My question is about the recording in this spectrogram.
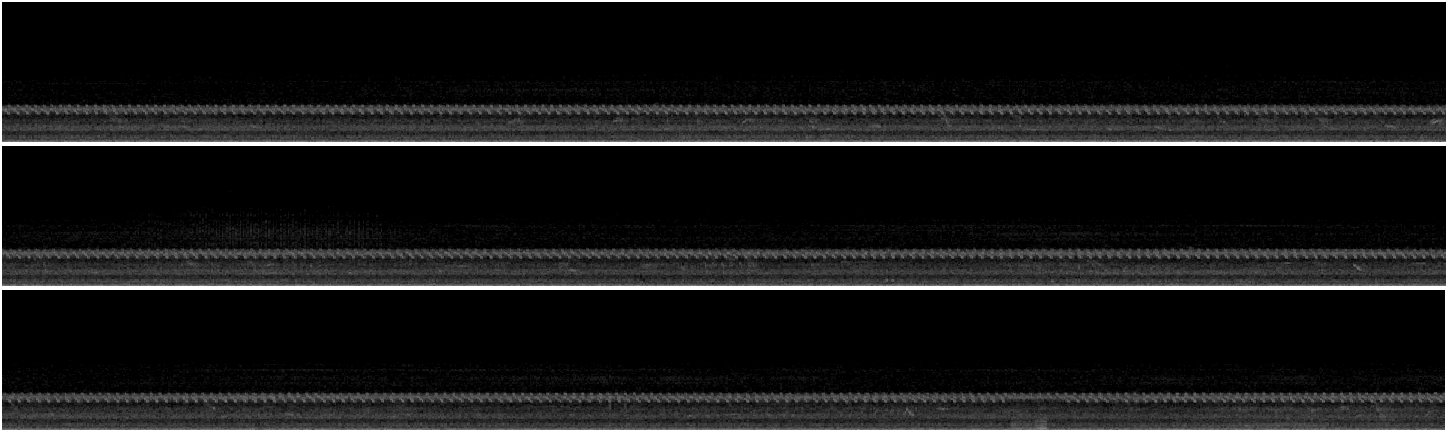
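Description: Outdoor waterside ambience: a steady low rumble and a continuous high, even buzz, with faint short chirps scattered through it.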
